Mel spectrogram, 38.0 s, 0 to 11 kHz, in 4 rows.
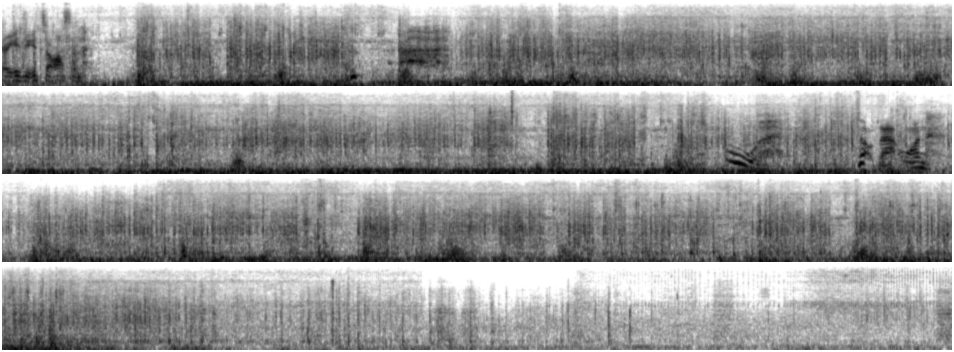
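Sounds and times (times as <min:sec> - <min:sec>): mountain bike rattling over rocks: 0:00.0 - 0:38.0.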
